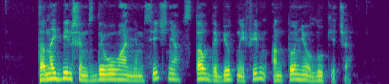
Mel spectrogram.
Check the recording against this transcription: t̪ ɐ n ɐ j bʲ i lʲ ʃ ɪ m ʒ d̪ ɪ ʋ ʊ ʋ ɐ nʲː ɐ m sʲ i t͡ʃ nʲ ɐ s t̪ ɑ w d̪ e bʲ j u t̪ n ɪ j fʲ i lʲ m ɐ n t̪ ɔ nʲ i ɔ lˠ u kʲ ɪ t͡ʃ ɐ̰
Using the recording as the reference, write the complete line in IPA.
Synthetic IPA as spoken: t̪ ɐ n ɐ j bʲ i lʲ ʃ ɪ m z d̪ ɪ ʋ ʊ ʋ ɑ nʲː ɐ m sʲ i t͡ʃ nʲ ɐ s t̪ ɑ w d̪ e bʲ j u t̪ n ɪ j fʲ i lʲ m ɐ n t̪ ɔ nʲ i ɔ lˠ u kʲ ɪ t͡ʃ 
